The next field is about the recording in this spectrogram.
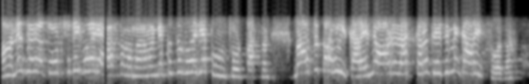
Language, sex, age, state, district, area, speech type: Kashmiri, female, 30-45, Jammu and Kashmir, Ganderbal, rural, conversation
